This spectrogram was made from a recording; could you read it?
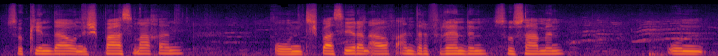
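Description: A woman with a non-native German accent speaks slowly and evenly in a street interview. Her sentences are simple and halting, at an average pitch. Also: little pitch movement, darkish tone. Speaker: garden show visitor interviewed.

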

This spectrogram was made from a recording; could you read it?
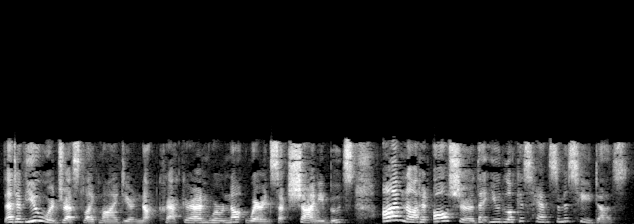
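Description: A woman's voice: medium pitch, lively intonation, moderate pace, a bit bright, lightly acted. A woman reading aloud, voicing a tender-hearted little girl who pleads tearfully. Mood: grave.

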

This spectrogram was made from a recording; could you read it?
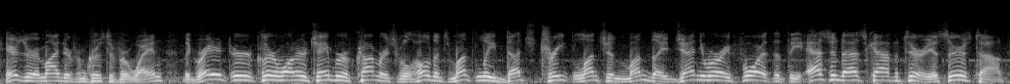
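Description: A man's voice: fairly high pitch, lively intonation, normal speed, hardly any pauses, a little hiss or hum. A man working as a radio DJ, delivering upbeat early-seventies top 40 patter. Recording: dull old radio aircheck over music. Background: loud pop music.

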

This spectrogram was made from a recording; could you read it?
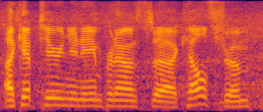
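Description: A man's voice: a little high, steady tone, quick pace, crowd noise. A young man hosting an interview at an expo booth, chatty and long-winded, repeating himself while holding a handheld mic. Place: busy expo hall booth. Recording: noisy trade show floor.

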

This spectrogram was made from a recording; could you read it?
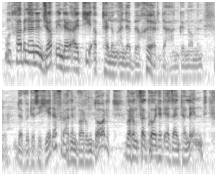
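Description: An actor playing a suave, fatherly and controlling businessman in a radio crime drama, speaking deliberately and courteously with veiled menace. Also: on the low side, huge pitch swings, faint music behind. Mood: knowing, controlled.

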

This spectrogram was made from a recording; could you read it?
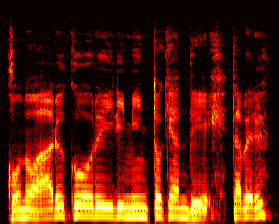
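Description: A man voicing an aloof, laid-back young soldier in an anime-style game, quietly caring, with dry, understated teasing. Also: on the high side, steady tone, quick pace, no echo, close to an everyday voice. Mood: calm, wry. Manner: languid, dryly teasing, understated. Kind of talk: Japanese anime-style game character voice lines.

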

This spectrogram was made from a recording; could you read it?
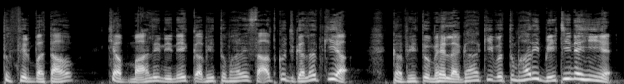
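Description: Casting: concerned cartoon dad, played by a man, protective, persuasive, husky, close dry sound. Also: a little high, expressive, moderate pace, no room sound. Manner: earnest, persuasive. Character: earnest, protective Indian husband and father.

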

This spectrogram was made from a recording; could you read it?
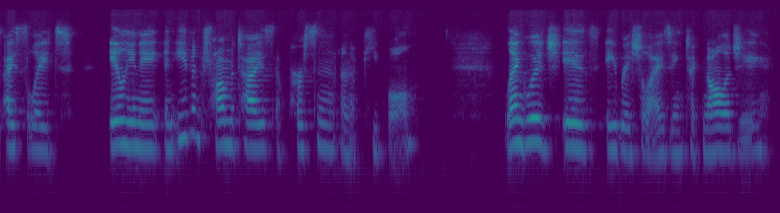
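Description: A woman in her thirties who grew up in the Philippines, with Tagalog as her first language, reading a prepared conference paper in a measured, deliberate way over a video call from home. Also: on the high side, mellow. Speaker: academic speaker. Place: home room, indoors. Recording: slightly dull video call audio.

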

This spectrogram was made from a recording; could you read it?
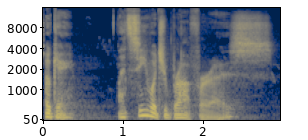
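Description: A young man playing a playful, affectionate boyfriend in an ASMR audio roleplay, with a teasing, encouraging, slightly halting delivery. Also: fairly low pitch, huge pitch swings, gravelly, slightly rough, heavily acted. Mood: relaxed. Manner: teasing, encouraging, halting with soft laughs and gasps. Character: playful, affectionate young male voice actor on a date.

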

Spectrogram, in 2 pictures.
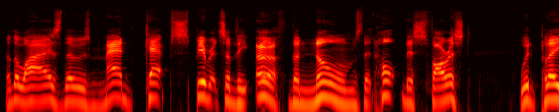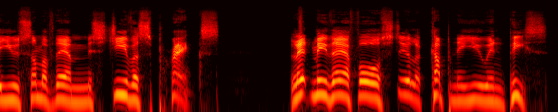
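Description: A man's voice: sits high, measured pace, bright, forceful tone, dry recording, studio quality, exaggerated voice. Kuhleborn, a man doing a sly water spirit. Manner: teasing, grandly self-important.

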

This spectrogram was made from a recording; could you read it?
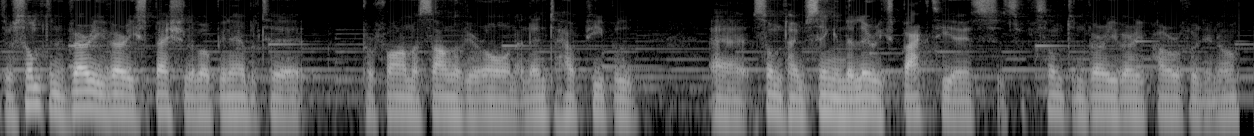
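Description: A man's voice: low voice, steady tone, fast, hardly any pauses. A man in his thirties, a music educator speaking earnestly in a studio interview. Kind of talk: interview answers. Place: studio with plain backdrop.

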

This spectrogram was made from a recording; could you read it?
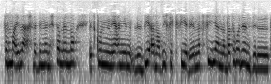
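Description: A Jordanian woman in her twenties calls in to a live show over a phone line. She talks very fast, with a slightly high voice. She rambles earnestly, filling pauses with fillers. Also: fairly even intonation, a little mellow. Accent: Jordanian Arabic. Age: 20s. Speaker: caller. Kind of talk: phone-in call.

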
